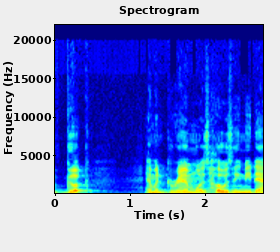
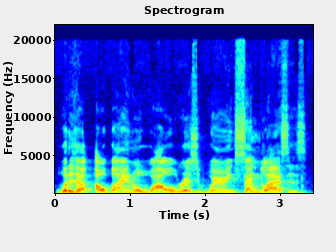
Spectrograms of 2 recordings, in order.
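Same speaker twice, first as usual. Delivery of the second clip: mocking beachgoer; 9 semitones higher, 9 dB louder than usual. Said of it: "you'd say".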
